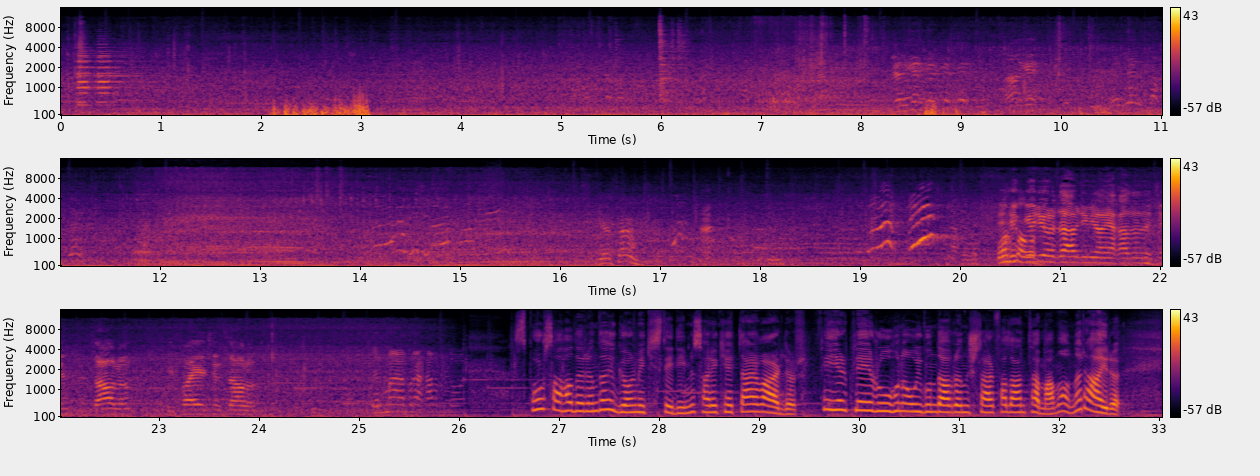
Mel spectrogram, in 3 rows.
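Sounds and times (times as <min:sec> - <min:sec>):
street traffic rumble: 0:00.0 - 0:33.0
people talking indistinctly: 0:08.3 - 0:11.5, 0:14.0 - 0:32.7.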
